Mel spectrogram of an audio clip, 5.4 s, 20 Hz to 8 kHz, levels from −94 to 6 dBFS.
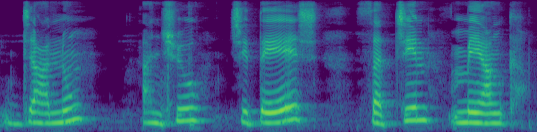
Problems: background sounds at intervals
